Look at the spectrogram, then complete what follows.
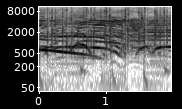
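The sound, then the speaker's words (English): An audience claps and cheers together, steady dense applause mixed with high, rising and falling whoops and shouts that stay loud for the full couple of seconds. “Let's get some clapping going.”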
